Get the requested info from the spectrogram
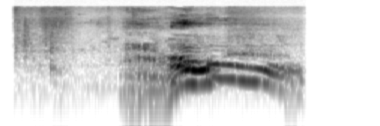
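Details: A Corgi gives one drawn-out howl of about a second, a tonal harmonic wail that rises then slowly sinks and fades, preceded by soft snuffling.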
